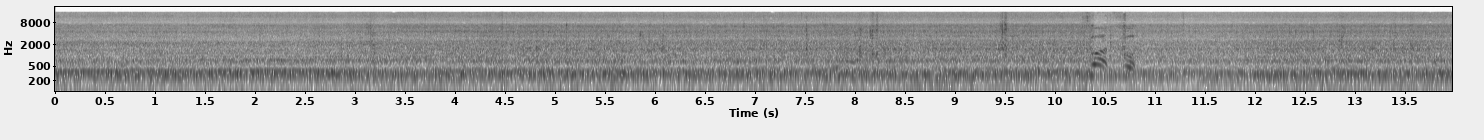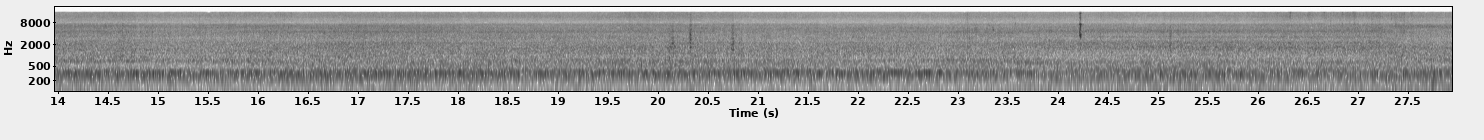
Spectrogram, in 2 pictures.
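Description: A machine engine runs loudly and steadily close by.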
